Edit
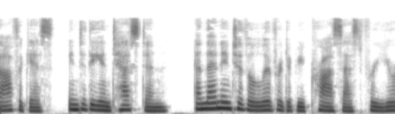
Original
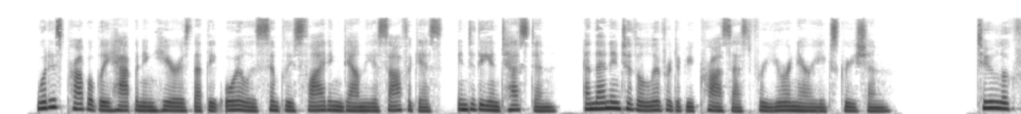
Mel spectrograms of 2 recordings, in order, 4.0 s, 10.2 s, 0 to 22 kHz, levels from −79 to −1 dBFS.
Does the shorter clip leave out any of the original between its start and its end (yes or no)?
no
